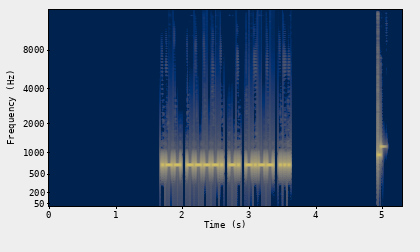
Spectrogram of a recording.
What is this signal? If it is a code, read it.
Morse code, heard as a keyed tone, about 38 wpm, 700 Hz. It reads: W9NYS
